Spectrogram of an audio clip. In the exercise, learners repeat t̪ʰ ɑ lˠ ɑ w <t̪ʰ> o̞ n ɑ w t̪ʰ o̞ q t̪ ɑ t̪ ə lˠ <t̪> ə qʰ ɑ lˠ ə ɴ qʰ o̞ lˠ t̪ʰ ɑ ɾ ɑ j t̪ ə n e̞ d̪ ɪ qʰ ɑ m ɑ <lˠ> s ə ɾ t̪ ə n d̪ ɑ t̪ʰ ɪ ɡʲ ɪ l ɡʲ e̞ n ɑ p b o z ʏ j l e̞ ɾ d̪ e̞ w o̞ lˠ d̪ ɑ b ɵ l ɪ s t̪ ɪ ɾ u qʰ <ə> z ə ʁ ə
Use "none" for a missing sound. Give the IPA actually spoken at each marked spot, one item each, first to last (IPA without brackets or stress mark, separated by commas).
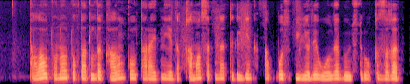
t̪ʰ, d̪, lˠ, ə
